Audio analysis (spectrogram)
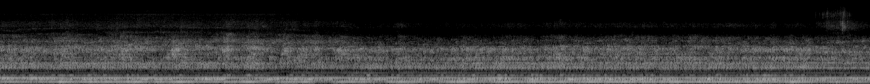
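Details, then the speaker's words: Whirlpool washer with all-lights-on fault, in diagnostic test mode: drain test run because water remained in the tub before low speed spin test; smooth, steady low electric hum, no rattles or grinding. Drain pump normal. "okay well apparently it's a flashing at me so there must be still some water in the tub there so we'll go back and drain some water"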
